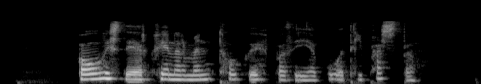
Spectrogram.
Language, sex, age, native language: Icelandic, female, 30-39, Icelandic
